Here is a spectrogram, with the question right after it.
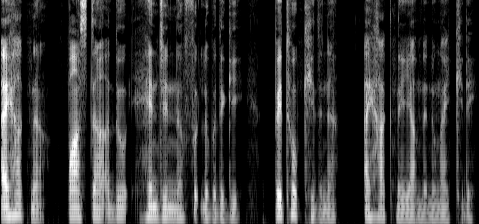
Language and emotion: Manipuri, sad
